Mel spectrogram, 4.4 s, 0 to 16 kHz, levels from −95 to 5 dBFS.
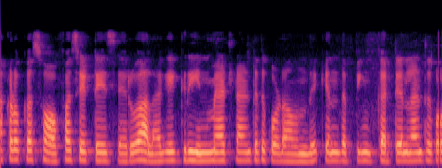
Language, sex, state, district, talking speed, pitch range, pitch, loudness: Telugu, female, Andhra Pradesh, Annamaya, 190 wpm, 180-190 Hz, 180 Hz, -19 LUFS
